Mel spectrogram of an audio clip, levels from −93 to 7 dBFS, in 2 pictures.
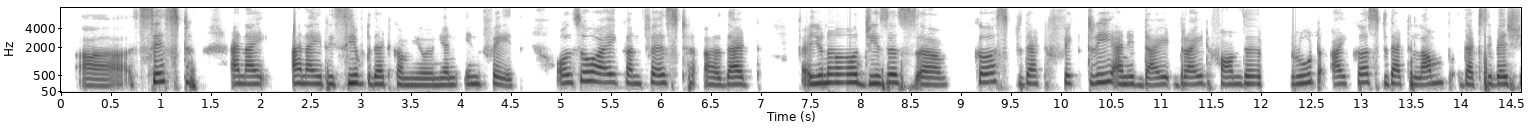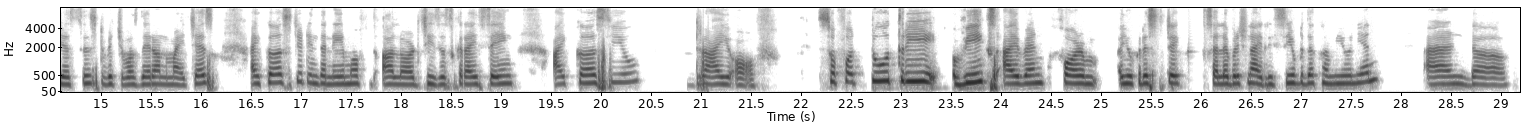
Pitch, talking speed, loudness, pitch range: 230 Hz, 160 wpm, -26 LUFS, 220-250 Hz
